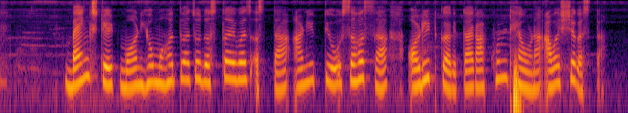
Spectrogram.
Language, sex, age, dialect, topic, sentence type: Marathi, female, 18-24, Southern Konkan, banking, statement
